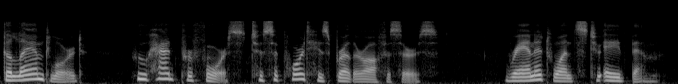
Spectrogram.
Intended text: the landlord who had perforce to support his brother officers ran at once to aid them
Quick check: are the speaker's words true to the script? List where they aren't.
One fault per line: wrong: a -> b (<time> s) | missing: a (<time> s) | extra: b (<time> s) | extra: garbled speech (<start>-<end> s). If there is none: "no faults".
no faults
